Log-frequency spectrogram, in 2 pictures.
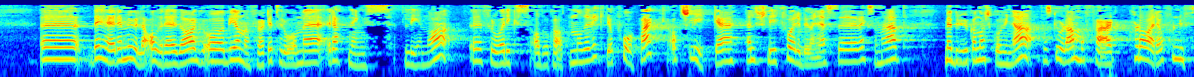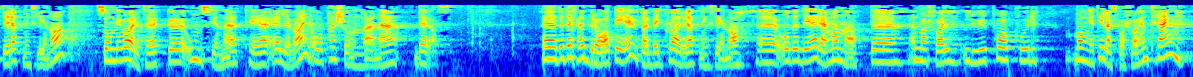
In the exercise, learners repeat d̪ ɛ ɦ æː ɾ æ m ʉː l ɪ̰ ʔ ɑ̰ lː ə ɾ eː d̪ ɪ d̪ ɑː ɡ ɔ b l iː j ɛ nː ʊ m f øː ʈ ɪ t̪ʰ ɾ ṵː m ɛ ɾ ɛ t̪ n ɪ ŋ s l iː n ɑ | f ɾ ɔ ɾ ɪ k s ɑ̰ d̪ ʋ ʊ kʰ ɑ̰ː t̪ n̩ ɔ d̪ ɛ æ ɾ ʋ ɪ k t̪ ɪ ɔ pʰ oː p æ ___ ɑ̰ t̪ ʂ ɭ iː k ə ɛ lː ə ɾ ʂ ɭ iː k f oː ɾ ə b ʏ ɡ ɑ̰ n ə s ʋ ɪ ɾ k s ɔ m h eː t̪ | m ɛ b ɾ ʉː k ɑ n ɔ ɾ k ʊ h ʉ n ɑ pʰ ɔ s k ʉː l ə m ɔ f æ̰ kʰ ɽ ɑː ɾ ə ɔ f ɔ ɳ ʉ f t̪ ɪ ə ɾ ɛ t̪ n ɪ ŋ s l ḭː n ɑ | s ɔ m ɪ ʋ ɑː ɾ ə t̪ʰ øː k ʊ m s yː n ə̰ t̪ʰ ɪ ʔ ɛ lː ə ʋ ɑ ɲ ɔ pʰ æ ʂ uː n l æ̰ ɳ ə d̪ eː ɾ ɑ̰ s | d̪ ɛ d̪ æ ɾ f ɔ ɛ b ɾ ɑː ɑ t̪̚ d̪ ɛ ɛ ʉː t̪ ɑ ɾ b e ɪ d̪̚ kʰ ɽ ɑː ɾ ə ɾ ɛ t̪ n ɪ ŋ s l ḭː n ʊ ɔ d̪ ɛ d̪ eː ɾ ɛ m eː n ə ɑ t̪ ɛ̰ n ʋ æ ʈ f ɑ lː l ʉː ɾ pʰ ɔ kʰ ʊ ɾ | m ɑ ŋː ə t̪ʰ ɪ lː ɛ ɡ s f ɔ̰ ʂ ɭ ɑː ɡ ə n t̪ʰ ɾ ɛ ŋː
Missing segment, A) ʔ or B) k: B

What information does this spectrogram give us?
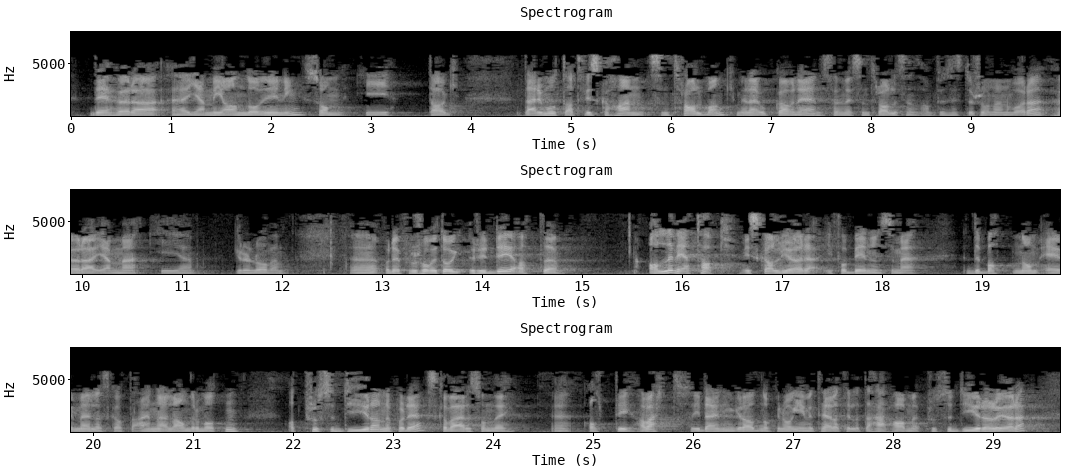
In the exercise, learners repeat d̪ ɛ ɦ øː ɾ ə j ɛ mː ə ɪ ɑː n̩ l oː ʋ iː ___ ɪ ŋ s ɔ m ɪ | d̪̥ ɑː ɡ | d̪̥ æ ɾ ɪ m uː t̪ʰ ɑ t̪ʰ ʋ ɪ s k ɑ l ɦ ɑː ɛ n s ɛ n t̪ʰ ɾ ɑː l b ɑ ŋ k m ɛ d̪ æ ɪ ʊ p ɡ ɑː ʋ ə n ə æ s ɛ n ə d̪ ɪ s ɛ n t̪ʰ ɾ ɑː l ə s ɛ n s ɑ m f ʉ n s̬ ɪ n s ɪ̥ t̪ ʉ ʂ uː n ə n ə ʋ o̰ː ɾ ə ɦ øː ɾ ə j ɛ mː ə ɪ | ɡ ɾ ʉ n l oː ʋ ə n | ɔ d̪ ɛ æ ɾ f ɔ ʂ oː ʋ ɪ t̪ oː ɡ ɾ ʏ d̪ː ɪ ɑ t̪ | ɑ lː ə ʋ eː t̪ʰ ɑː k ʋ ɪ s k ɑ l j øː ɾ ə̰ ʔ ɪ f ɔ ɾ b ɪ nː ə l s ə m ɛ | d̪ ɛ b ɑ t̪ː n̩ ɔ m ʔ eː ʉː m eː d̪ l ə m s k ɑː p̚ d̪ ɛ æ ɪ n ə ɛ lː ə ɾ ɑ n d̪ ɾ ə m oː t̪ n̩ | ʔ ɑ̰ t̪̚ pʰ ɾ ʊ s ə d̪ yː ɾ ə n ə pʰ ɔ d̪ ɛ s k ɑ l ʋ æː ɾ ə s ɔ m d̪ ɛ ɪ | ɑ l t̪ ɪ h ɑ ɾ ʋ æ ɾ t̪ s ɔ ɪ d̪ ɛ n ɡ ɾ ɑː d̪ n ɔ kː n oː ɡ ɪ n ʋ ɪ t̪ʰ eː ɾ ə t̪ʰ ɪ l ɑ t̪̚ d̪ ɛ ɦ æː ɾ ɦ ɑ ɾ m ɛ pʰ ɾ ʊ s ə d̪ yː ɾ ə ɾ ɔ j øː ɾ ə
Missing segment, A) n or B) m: A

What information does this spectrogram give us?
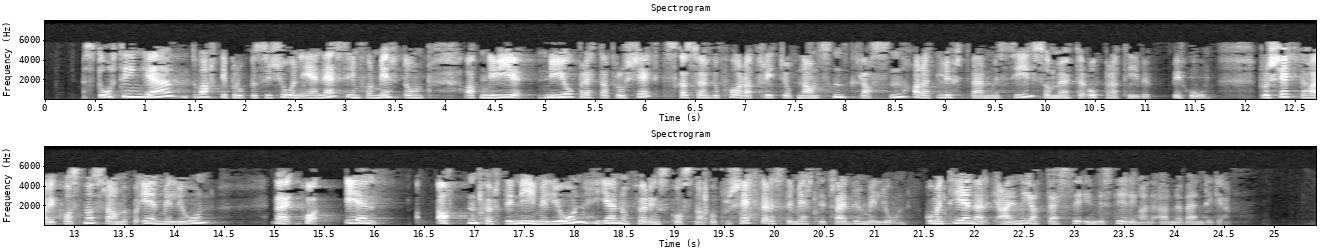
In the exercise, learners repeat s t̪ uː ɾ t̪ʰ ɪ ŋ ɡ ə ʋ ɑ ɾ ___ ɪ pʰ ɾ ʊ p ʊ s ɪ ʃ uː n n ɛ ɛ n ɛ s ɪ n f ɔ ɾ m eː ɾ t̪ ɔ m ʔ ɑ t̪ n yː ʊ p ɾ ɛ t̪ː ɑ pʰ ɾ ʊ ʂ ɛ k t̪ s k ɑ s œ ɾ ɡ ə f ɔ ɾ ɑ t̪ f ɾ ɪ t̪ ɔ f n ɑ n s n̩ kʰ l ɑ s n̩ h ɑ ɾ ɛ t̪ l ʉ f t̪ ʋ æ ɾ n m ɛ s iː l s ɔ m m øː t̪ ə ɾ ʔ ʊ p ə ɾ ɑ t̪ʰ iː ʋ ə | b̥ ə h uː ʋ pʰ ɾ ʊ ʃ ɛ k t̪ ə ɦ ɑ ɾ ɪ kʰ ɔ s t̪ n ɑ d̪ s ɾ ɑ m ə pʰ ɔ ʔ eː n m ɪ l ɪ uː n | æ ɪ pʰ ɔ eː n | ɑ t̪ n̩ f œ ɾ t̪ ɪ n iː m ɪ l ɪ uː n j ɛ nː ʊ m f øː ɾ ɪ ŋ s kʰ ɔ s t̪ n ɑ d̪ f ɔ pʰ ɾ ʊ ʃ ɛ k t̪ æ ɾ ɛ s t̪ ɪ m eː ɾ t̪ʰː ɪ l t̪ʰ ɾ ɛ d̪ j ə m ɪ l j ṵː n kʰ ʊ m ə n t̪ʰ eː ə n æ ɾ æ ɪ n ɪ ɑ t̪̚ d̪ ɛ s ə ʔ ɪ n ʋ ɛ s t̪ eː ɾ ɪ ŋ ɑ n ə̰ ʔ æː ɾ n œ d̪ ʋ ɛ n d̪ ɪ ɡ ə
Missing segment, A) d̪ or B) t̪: B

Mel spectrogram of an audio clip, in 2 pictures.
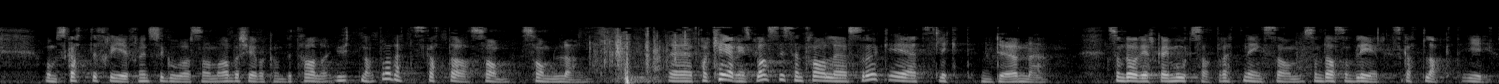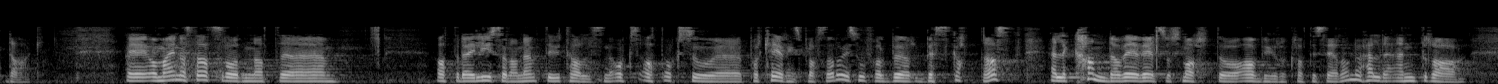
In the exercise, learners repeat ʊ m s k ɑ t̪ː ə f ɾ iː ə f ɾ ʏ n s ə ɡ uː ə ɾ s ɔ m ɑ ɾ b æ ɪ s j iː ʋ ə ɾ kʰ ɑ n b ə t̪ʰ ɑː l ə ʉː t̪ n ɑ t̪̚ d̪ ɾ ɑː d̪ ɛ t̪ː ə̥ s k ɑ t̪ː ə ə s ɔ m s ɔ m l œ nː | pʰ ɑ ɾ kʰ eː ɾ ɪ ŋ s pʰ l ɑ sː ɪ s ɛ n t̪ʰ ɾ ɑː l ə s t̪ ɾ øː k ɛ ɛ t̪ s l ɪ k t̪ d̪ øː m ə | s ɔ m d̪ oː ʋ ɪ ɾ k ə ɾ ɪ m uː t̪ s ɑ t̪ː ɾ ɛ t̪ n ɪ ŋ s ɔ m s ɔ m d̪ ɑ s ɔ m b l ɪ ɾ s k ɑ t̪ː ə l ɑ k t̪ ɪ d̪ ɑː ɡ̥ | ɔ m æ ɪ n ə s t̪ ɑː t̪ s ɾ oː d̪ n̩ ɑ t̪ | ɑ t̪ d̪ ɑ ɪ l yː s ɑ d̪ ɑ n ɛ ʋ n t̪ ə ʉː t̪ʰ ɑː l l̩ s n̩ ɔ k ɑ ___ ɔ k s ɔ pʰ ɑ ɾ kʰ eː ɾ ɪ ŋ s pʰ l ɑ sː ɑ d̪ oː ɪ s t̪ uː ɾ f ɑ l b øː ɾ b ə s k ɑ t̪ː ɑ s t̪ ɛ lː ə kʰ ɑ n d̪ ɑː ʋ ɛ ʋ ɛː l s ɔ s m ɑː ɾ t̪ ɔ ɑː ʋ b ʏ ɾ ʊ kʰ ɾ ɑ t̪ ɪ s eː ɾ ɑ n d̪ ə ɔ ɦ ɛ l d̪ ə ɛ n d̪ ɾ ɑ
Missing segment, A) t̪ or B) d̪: A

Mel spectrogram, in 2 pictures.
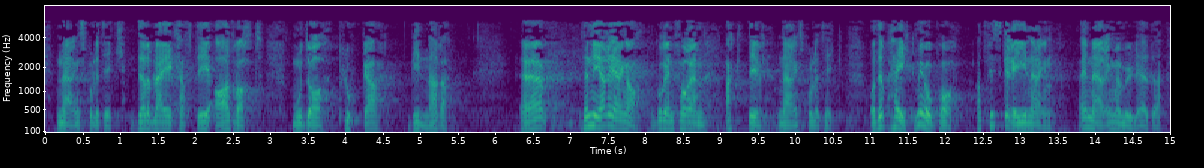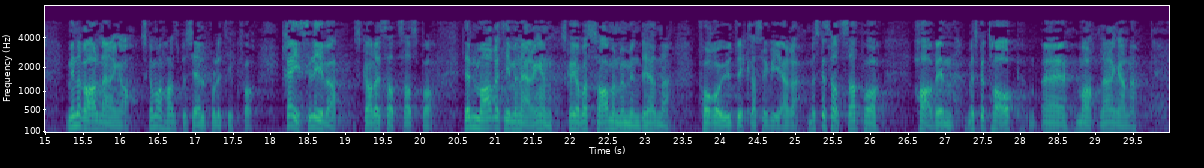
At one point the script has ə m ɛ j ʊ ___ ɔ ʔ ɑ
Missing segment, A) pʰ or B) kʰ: A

